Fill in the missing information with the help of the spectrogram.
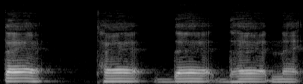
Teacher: त, थ, द, ध, न इनको बोलते हैं तो हम हमारी जीभ किन की लगती है? दांतों की लगती है, तो ये दंत्य हो गई।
